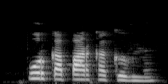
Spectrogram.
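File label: "пурка-паркакывны", female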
